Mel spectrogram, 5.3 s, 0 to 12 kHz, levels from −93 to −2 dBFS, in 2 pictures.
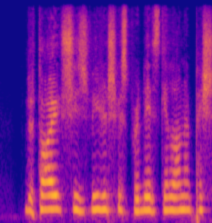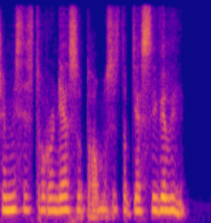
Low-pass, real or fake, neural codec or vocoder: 10.8 kHz; fake; codec, 16 kHz in and 24 kHz out, 0.4 kbps, LongCat-Audio-Codec, fine tuned four codebook decoder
